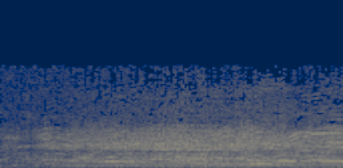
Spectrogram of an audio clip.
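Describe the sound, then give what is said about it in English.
A live audience yells and cheers together, a dense roar of many voices that swells after a brief start and stays loud and sustained throughout, with no single voice standing out. “Well, I can't hear when you're all yelling at me.”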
